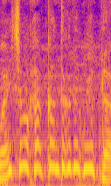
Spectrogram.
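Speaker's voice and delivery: high, fast, breaking into laughter; giddy repetition dissolving into laughs; laughing. Acted. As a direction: squeal it out while cracking up. Repeating the line, cracking up.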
